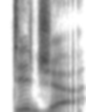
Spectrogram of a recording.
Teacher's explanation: They use assimilation to morph sounds together, turning did you into did ya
